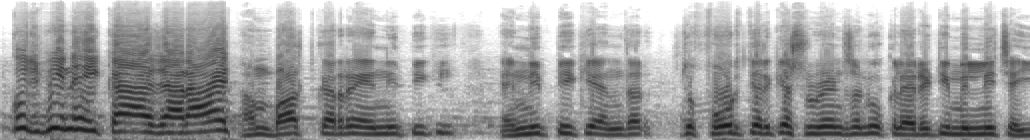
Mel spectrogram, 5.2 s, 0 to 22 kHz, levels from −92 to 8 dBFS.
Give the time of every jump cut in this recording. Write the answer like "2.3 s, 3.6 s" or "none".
1.1 s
